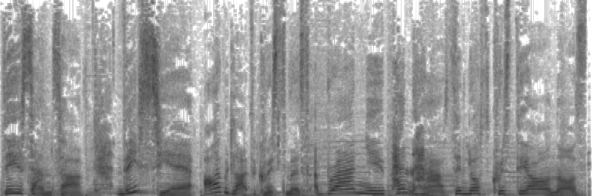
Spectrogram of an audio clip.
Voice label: essex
